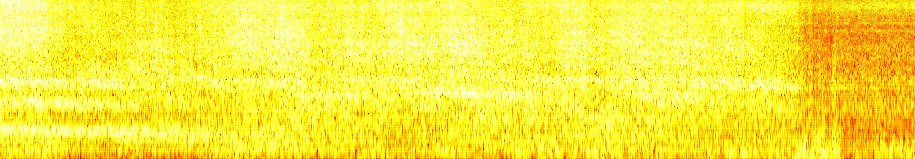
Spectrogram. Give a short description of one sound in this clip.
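A freight train roars past close by with rattling wagons.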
